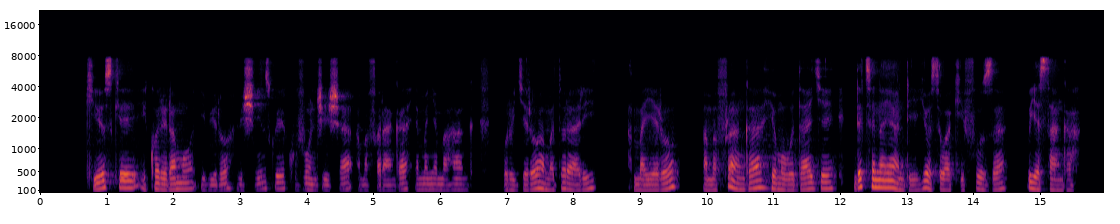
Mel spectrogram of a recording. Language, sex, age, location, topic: Kinyarwanda, male, 25-35, Kigali, finance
